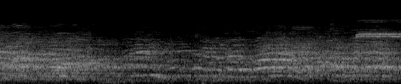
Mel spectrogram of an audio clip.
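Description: A high school wrestling crowd at East Brunswick versus Piscataway keeps up a steady roar of chatter and cheering throughout, with a commentator talking over it.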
